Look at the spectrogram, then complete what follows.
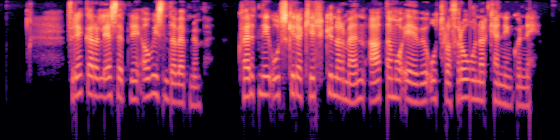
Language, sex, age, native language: Icelandic, female, 60-69, Icelandic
